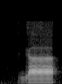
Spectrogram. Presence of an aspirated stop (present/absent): absent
